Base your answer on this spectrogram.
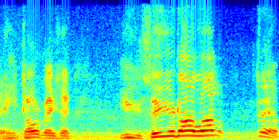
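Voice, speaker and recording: A man talks at a fairly quick pace in a high pitch, with very wide pitch swings. Noticeable background noise is present. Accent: American. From Ohio. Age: 70s. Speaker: outdoors channel streamer. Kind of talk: casual chat. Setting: live stream.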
